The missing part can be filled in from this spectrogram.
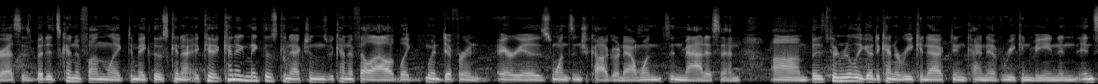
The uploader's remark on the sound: three mini interviews taken at the 2020 MOSES Organic Farming Conference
